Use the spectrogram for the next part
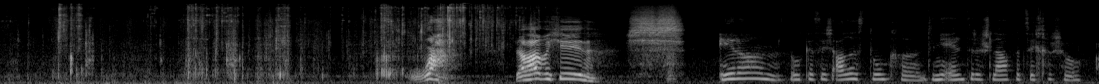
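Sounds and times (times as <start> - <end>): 
keys jangling while being rummaged through: 1.6 - 5.2
speech: 4.2 - 4.6, 5.2 - 6.1, 7.2 - 10.9.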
